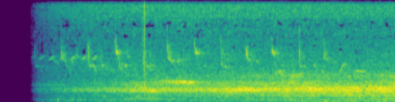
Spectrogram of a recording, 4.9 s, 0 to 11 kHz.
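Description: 2021 Porsche Cayenne Coupe GTS's 4.0-litre twin-turbo V8 approaching along the track, coming in about half a second in and growing steadily louder. Birds chirp over it.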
